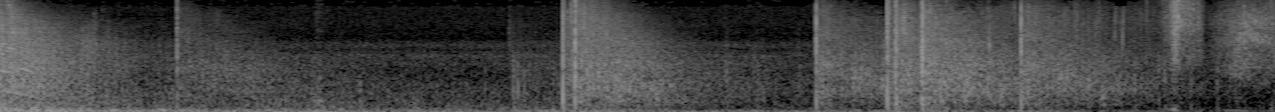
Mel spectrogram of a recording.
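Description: Artillery gun firing a shell in a video game, a deep booming blast that fades into rumble, followed by several sharp cracks and smaller bangs scattered across the next seconds, with no voices.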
